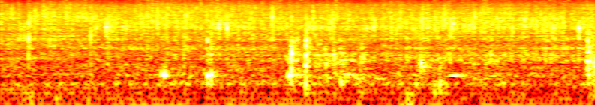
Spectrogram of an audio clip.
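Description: Potatoes with curry leaves sizzle steadily in a pan while being stirred, with a constant loud frying hiss and occasional scraping clinks of the spoon, and no talk.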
